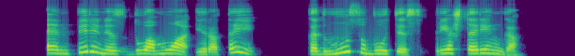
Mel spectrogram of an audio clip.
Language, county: Lithuanian, Klaipėda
